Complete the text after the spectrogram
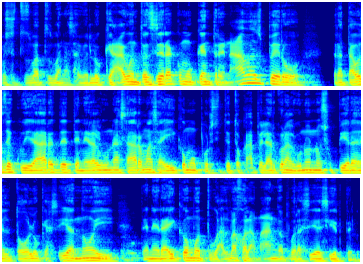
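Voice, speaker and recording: A man speaks in a dark, mellow tone at a fairly low pitch. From Sonora, Mexico. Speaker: mixed martial arts fighter. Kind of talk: podcast interview answer. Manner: casual, slangy.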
